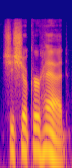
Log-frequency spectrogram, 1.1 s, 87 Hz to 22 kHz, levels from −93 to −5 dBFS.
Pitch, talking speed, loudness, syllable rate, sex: 145 Hz, 220 wpm, -16 LUFS, 4.2 syllables/s, female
